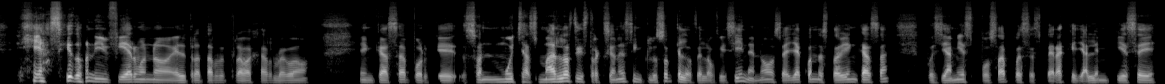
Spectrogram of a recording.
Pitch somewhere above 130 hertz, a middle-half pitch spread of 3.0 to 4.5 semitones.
No: low, 105 Hz; average, 3.4 semitones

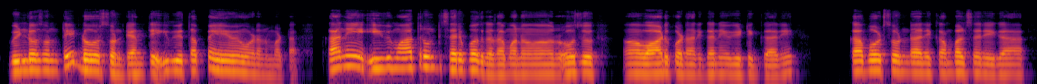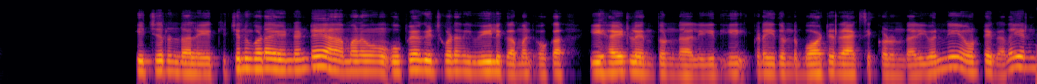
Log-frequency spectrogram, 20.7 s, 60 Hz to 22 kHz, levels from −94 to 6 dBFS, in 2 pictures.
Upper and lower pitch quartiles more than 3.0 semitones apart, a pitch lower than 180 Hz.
Yes: average, 3.8 semitones; medium, 140 Hz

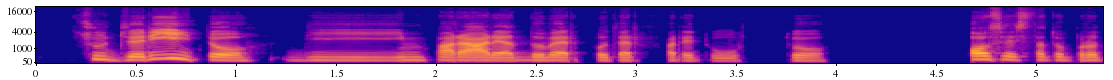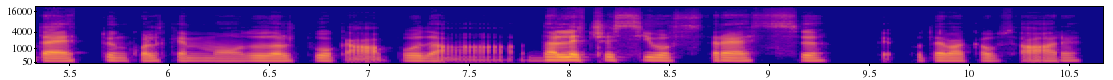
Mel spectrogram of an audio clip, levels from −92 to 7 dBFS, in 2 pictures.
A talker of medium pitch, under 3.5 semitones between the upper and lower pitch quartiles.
Yes: medium, 155 Hz; narrow, 2.5 semitones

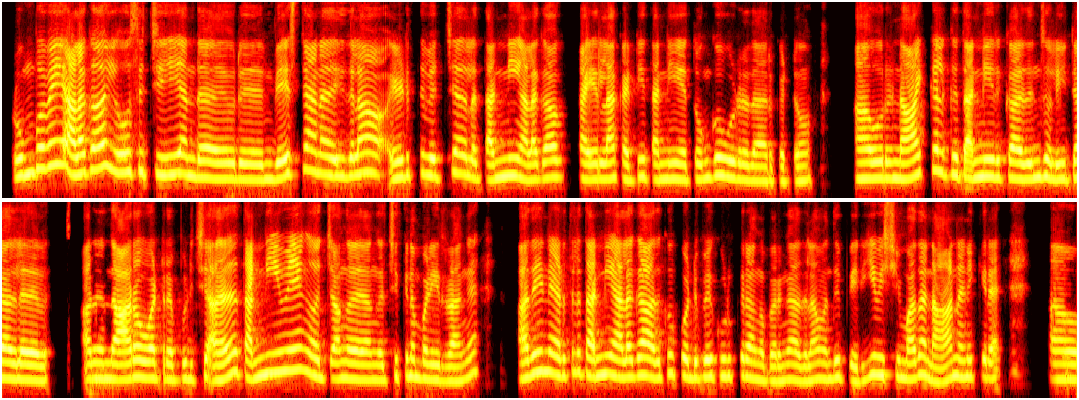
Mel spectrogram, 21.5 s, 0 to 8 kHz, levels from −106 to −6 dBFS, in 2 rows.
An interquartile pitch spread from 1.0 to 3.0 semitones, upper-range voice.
No: average, 3.7 semitones; high, 220 Hz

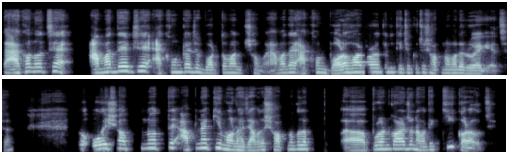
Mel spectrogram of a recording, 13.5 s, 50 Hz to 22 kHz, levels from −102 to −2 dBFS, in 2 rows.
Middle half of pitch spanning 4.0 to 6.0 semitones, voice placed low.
No: average, 4.7 semitones; medium, 165 Hz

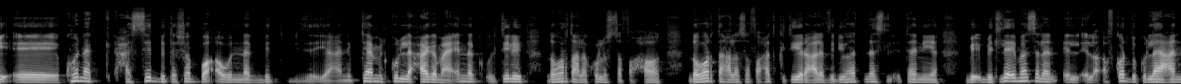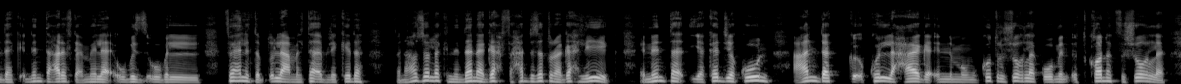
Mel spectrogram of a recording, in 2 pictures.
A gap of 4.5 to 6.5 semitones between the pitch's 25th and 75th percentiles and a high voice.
No: average, 4.8 semitones; low, 125 Hz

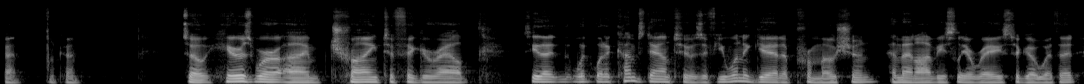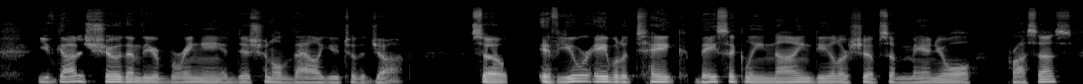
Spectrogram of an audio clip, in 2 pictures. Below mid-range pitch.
Yes: low, 100 Hz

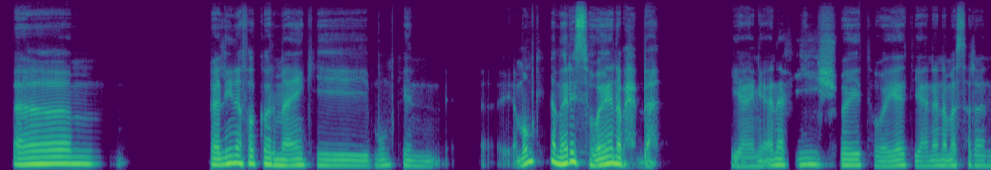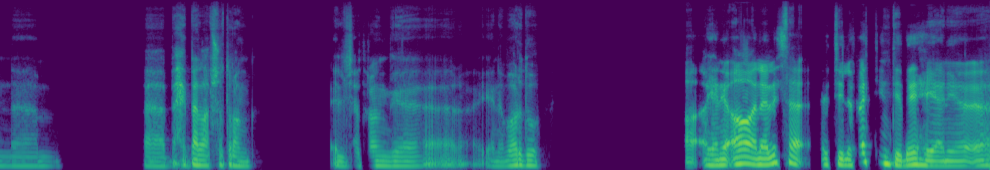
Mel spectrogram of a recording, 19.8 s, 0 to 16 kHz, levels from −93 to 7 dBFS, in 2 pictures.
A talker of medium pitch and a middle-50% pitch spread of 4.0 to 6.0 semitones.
No: low, 120 Hz; average, 5.0 semitones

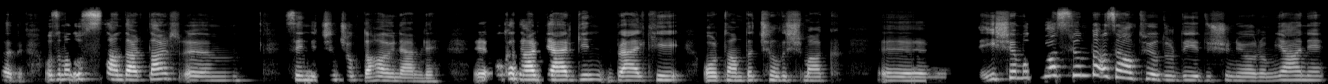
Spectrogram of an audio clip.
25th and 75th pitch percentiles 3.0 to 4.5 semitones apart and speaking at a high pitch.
Yes: average, 4.1 semitones; high, 200 Hz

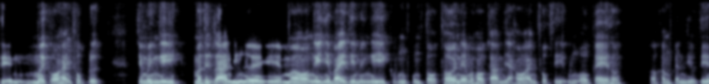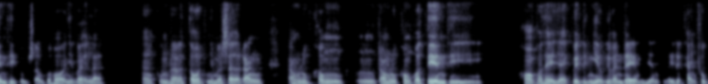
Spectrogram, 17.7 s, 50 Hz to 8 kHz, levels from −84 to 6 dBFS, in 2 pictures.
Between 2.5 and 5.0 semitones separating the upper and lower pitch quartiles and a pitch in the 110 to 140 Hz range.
Yes: average, 4.5 semitones; low, 135 Hz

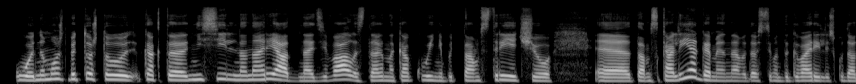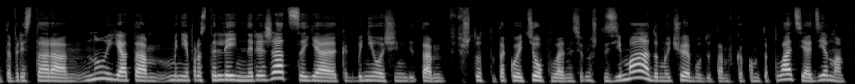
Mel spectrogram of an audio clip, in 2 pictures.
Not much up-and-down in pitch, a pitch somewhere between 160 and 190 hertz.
No: average, 3.7 semitones; medium, 185 Hz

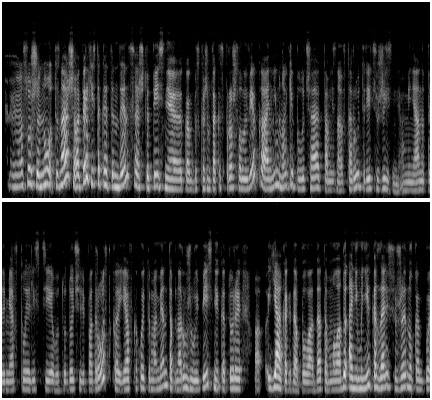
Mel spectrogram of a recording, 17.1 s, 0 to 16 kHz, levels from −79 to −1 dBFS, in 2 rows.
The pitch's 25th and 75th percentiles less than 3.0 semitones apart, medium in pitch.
No: average, 4.2 semitones; medium, 180 Hz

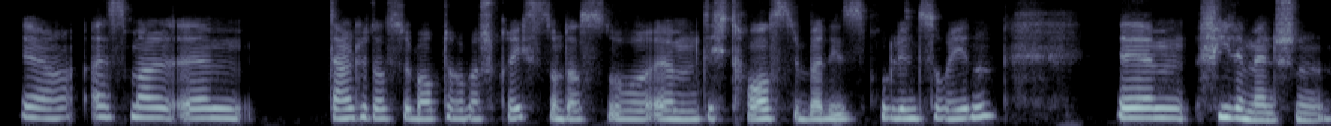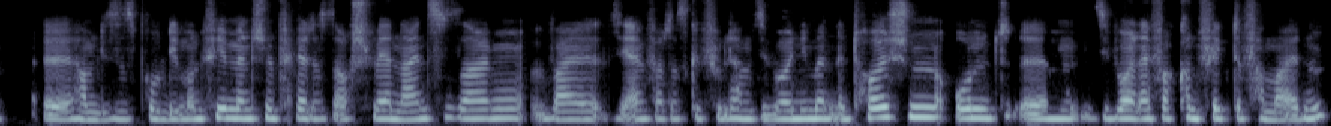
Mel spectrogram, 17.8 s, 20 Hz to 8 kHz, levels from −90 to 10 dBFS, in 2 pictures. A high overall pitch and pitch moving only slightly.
Yes: high, 215 Hz; narrow, 1.9 semitones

